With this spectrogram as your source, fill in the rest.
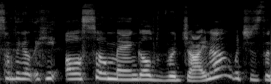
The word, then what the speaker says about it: Regina: He also mangled Regina which is the name of a city. Regina? I I don't think it was even that. It was more like vagina but with an R.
